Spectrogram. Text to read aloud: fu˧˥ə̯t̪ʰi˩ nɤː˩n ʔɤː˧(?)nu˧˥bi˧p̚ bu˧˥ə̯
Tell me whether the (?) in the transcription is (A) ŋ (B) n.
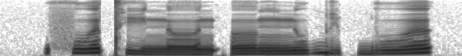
A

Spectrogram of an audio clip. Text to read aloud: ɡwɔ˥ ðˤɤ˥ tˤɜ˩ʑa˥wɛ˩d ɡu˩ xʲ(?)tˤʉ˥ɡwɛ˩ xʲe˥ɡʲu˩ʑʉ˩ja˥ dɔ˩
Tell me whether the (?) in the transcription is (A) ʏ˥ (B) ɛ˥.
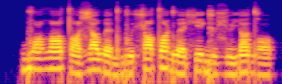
B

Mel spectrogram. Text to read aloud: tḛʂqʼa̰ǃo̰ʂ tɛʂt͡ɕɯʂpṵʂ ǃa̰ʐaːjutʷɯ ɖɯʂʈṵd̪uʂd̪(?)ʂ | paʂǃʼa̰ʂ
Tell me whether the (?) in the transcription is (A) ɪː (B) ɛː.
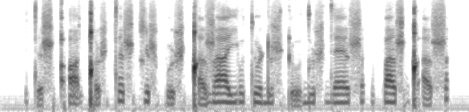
B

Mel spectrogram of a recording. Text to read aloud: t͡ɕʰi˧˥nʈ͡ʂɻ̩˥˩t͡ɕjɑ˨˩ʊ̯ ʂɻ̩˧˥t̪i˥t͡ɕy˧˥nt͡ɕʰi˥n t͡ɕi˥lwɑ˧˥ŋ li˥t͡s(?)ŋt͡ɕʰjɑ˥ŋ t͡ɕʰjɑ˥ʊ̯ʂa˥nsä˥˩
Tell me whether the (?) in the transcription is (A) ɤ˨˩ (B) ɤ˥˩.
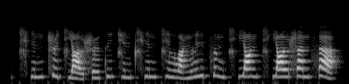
B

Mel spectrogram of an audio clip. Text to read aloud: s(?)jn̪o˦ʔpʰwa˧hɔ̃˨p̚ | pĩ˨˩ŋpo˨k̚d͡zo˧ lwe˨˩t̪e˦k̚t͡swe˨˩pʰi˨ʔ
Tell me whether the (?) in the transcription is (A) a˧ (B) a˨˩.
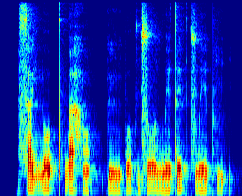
A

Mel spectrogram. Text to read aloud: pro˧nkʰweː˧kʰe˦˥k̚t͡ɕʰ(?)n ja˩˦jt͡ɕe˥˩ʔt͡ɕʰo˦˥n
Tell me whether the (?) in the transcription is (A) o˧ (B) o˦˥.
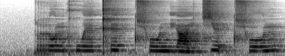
A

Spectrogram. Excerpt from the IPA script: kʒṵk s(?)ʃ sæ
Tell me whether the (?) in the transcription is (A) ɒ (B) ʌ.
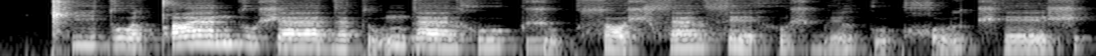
A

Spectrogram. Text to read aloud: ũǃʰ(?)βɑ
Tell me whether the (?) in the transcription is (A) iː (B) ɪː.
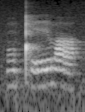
B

